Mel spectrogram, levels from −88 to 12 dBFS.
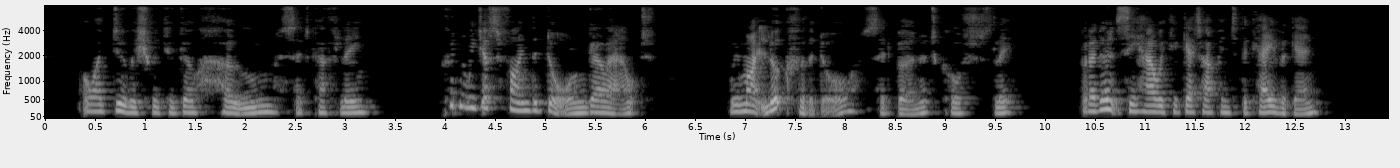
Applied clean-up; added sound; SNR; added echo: none; none; none; none.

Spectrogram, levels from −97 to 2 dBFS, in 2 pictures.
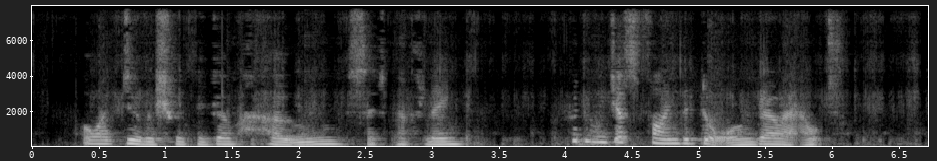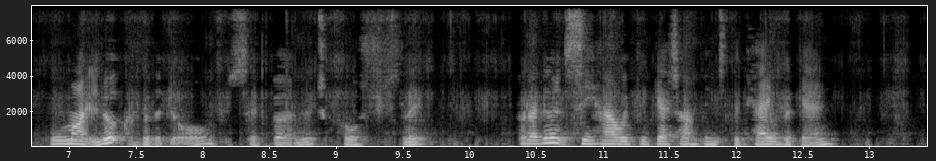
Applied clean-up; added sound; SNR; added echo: neural separator model SepFormer DNS4.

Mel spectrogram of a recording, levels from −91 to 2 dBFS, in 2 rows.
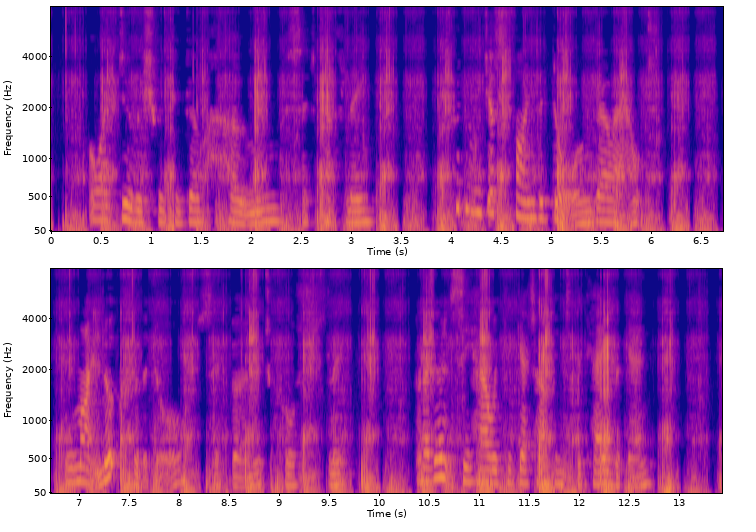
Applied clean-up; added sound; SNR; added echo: none; Sawing; 2 dB; none.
